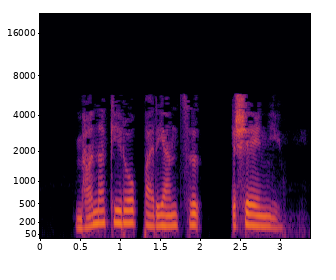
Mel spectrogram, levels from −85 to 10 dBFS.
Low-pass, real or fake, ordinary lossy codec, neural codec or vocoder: 7.2 kHz; fake; MP3, 24 kbps; codec, 16 kHz in and 24 kHz out, 0.6 kbps, FocalCodec, streaming, 2048 codes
